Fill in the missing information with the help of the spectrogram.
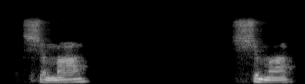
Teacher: The Shiva at the beginning of a Hebrew word is always vocal or pronounced with the short slurred sound. The E as in stupefy.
